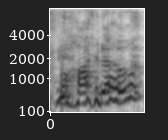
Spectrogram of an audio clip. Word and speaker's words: Fajardo: Fajardo. Fajardo.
